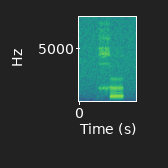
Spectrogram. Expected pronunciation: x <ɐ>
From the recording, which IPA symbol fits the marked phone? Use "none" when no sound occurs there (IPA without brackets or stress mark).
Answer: ɐ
